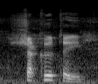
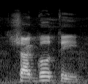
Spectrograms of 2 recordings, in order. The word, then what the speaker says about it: Xacuti: the first things first how to pronounce the name it's shakuti or chagoti what good exactly not right so shakuti or chagoti both good so today really spice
